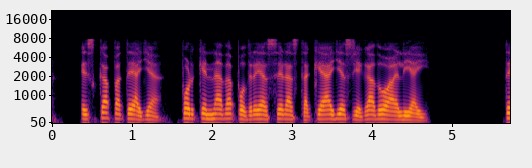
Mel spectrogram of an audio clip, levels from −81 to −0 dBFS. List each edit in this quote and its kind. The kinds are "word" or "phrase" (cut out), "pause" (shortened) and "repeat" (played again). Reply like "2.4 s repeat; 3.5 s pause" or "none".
1.5 s pause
